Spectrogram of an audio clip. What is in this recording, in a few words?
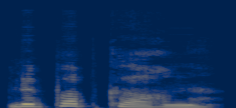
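"le popcorn", French; snacks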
